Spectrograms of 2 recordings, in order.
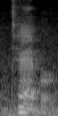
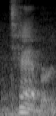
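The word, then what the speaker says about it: Tabor: special teams coordinator, Chris Tabber. At least that's the way I'm pronouncing it. I haven't really heard people say it very often. So Tabber, T- A B O R. So we're going with Tabber.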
